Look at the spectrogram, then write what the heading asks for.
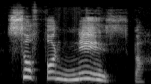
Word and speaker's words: Sophonisba: lips, and said again, with an aggravating accent on the third syllable, "Sophonisba."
